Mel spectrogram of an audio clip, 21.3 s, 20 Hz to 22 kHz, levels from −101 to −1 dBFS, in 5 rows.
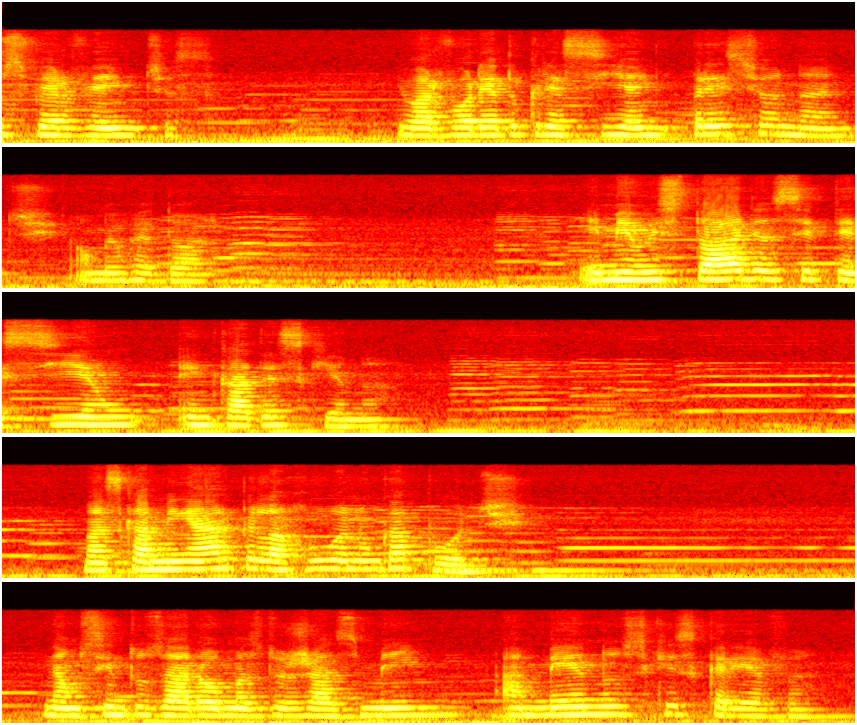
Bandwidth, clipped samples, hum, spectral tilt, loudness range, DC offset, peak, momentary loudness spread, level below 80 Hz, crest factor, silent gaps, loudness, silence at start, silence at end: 11 kHz; under 0.1%; none; -5.5 dB/octave; 8 LU; 0.4%; 0 dBFS; 20 LU; -32 dBFS; 16 dB; none; -16 LUFS; 0 s; 0 s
